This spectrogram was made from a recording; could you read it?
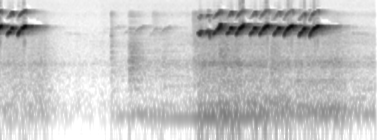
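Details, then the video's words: Mantenan, a black-and-red bird whose 'ngerol tembak' rolling song is used to tutor songbirds, gives a short burst of high chirps, pauses, then a longer rapid string of piercing slurred notes over a faint low hum. "Mantenan Mungil Cantik Dengan Suara Pedas"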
